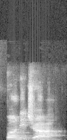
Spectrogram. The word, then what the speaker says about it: furniture: Furniture danh từ trọng âm âm tiết thứ nhất, được chưa?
